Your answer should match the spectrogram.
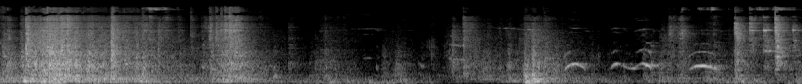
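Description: Metal livestock squeeze chute rattling and clanking, then a blue heeler whining in about five short, arching whimpers a little past the middle, followed by more sharp metal clatter near the end.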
